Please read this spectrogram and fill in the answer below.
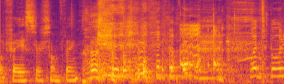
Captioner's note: laughter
